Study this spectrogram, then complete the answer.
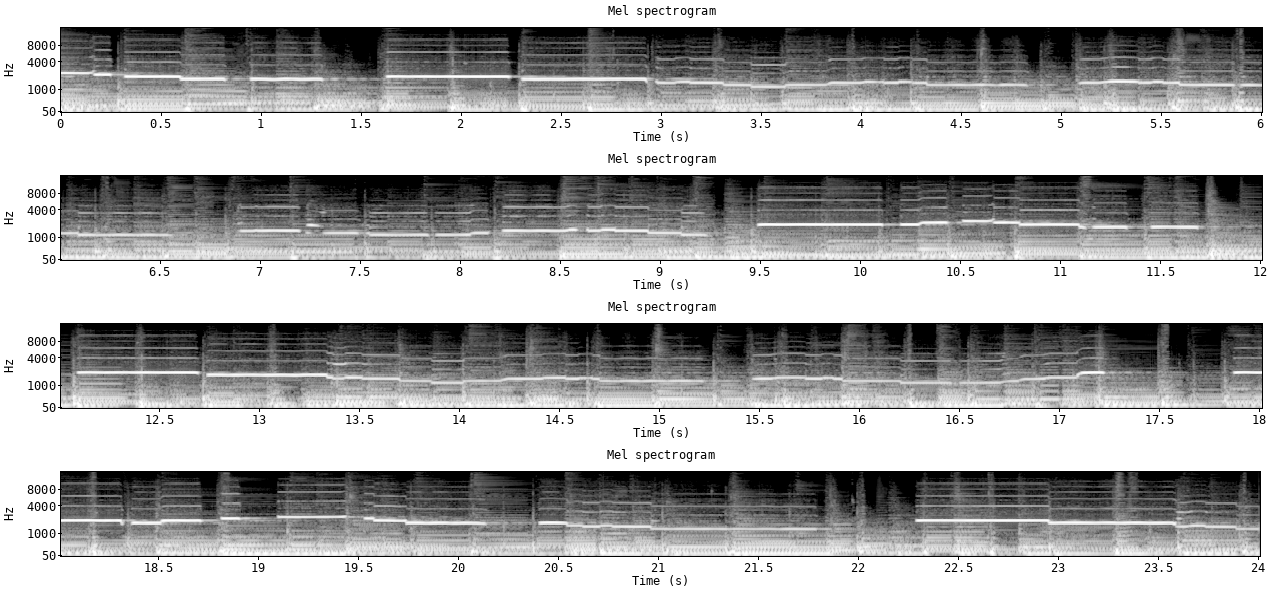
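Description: Tin whistle playing a bright, lively melody over a live band at a lunchtime concert, the whistle line clear and prominent above steady accompaniment.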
